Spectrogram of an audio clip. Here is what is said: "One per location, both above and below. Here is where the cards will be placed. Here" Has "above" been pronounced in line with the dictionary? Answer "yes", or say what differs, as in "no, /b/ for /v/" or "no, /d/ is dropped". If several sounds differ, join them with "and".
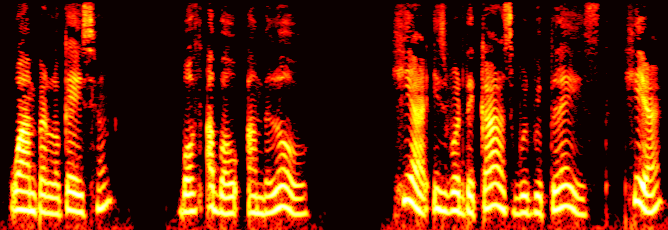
no, /w/ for /v/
